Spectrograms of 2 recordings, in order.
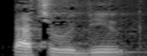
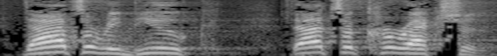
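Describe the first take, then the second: First: Quieter, settled, gentle statement; tender rebuke. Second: Louder, higher, deliberate declaration; forceful rebuke. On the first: Preacher softening the rebuke for his congregation, tender. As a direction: ease off into a pastoral tone. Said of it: "It's a tender rebuke". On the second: Preacher naming the correction to his congregation, forceful. Emphatic rebuke, then tender one. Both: Shown as a demonstration.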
